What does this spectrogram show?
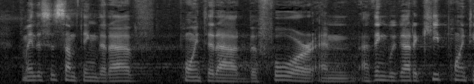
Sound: none

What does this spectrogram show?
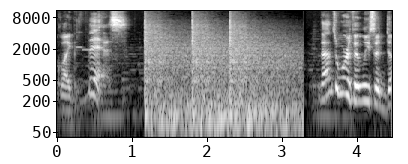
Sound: banging sounds

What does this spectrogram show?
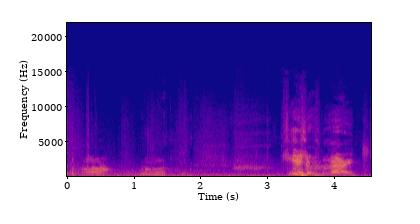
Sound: Santa groaning

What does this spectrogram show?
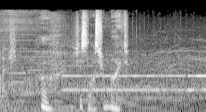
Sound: sighs; whispering

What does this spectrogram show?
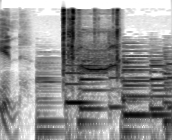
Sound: clicking

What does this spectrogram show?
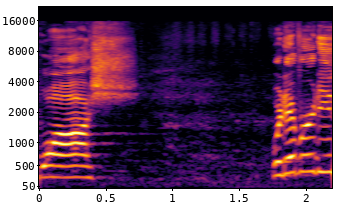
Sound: audience laughing

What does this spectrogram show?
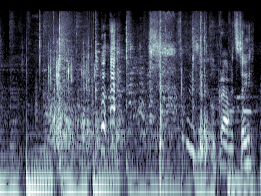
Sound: upbeat music; balls rattling; tape unwrapping; audience chuckling

